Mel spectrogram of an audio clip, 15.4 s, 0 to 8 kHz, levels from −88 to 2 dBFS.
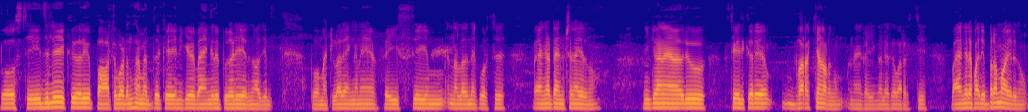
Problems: none marked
